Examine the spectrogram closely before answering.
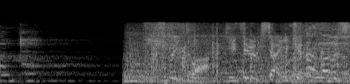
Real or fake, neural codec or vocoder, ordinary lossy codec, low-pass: fake; vocoder, 44.1 kHz, 128 mel bands, Pupu-Vocoder; none; 7.2 kHz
